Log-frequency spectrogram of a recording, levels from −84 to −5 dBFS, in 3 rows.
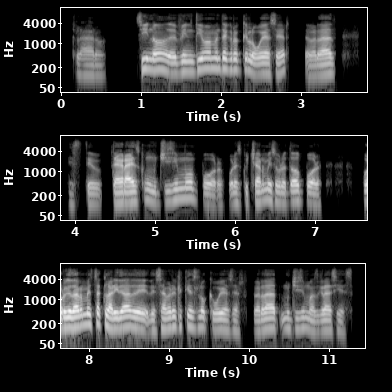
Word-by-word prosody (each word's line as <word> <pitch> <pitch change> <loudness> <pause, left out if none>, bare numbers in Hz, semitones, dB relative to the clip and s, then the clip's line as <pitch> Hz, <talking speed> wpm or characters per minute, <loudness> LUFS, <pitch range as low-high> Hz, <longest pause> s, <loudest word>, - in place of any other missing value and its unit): Claro. 120 -1 -12 0.3
Sí, 185 +1 -2
no, 175 -1 +2
definitivamente 175 +7 0
creo 175 -1 -3
que 175 - -5
lo - - +1
voy 135 +1 0
a 135 - +2
hacer, 135 +4 -5 0.2
de - - -10
verdad, 125 +3 0 0.5
este, 115 -1 -10
te - - +1
agradezco 125 +4 +5
muchísimo 150 +5 -4
por 110 -4 -6
por - - -6
escucharme 130 +5 -3
y - - -5
sobre 125 -2 -5
todo 135 0 +1
por 115 -4 -2 0.5
por 145 +1 +4
de 155 - +9
darme 170 +5 +7
esta 195 +1 0
claridad, 155 +2 +6
de 150 -3 +4
de 130 - -5
saber 145 +5 0
que 165 - -9
qué - - -5
es 155 -1 -5
lo 155 - -1
que - - -8
voy 135 0 +1
a - - -1
hacer, 125 -1 -11 0.2
de 120 - -4
verdad, 145 +2 +2
muchísimas 140 -3 -7
gracias. 125 -2 -4
140 Hz, 225 wpm, -22 LUFS, 125-155 Hz, 0.5 s, de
